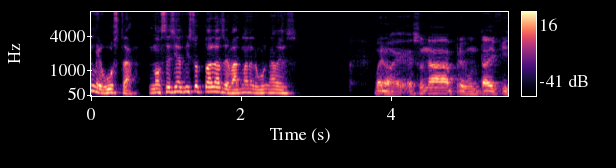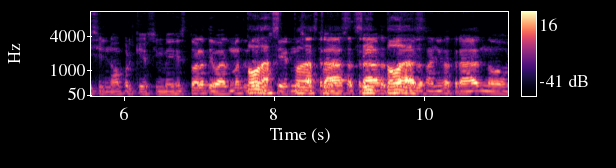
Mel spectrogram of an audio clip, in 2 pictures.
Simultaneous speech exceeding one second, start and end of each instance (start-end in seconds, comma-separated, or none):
7.6-10.1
